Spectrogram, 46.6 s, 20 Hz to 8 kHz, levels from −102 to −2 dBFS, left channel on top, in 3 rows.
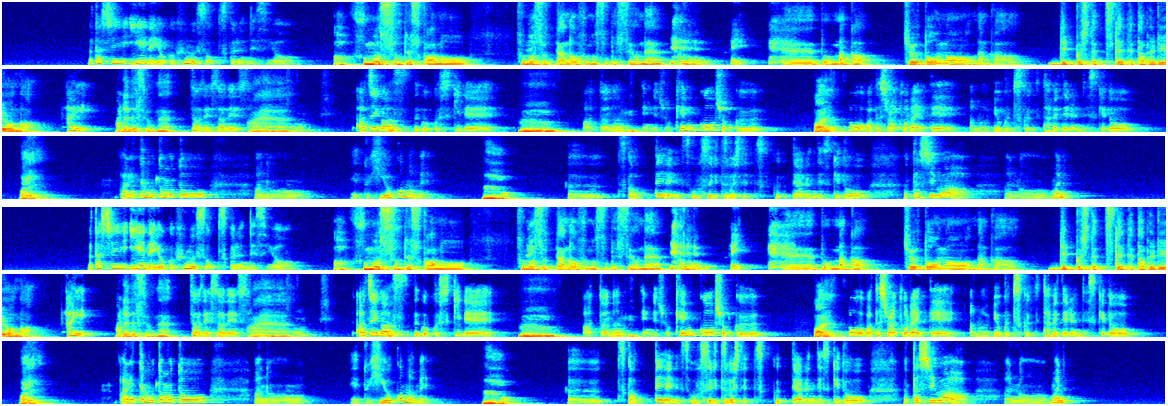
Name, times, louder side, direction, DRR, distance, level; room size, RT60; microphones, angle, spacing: voice 1, 1.1-3.9 7.0-7.2 8.9-9.4 9.7-9.9 10.2-10.6 16.4-16.7 18.0-18.8 19.4-19.6 20.2-22.1 23.3-25.7 26.8-30.6 32.6-35.1 35.7-36.8 37.7-37.8 38.6-45.2, right 3 dB, 60° right, 8 dB, 1.0 m, -34 dB
voice 2, 4.4-6.2 6.9-9.3 10.4-11.6 12.0-13.6 14.0-15.9 17.0-17.8 18.8-19.5 20.7-20.8 22.4-23.0 23.9-24.0 26.3-26.6 31.3-31.6 37.4-37.8, equal, 10° right, 2 dB, 0.9 m, -27 dB
16.5 x 6.6 x 3.6 m, 0.71 s
head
